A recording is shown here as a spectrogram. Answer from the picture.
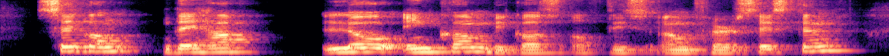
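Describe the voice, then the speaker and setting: A fairly slow delivery with a Spanish accent, ordinary pitch variation and a quiet background. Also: man. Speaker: startup executive. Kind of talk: presentation. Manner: reading from script.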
